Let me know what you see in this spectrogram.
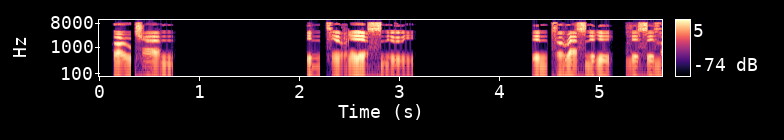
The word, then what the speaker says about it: интересный: Pronunciation is like интересный.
